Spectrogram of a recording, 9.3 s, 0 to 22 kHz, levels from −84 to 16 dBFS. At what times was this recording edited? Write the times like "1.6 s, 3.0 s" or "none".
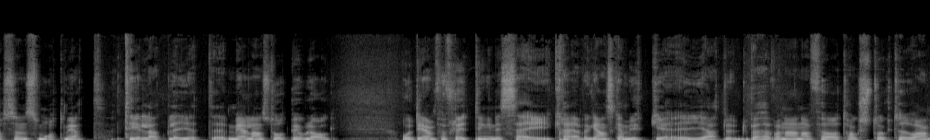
none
